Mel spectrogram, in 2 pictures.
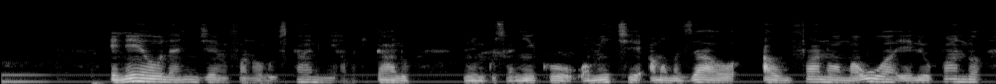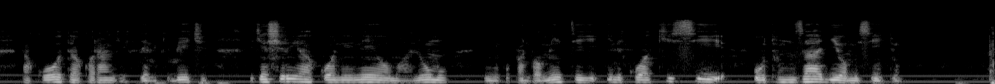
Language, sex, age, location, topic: Swahili, male, 25-35, Dar es Salaam, agriculture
